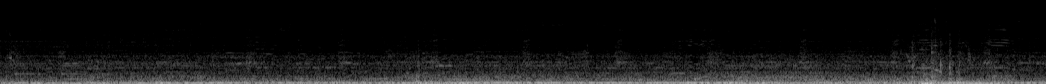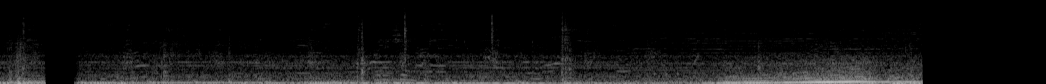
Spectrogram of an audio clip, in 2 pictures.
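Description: In-car dashcam audio: steady engine and road rumble with music playing faintly, and a brief sharp knock about nine seconds in. After a short break, the engine note rises near the end as the car accelerates.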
